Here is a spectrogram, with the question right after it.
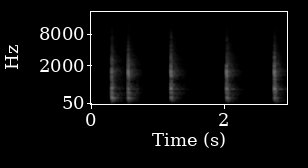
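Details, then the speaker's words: Simulated irregular heartbeat (arrhythmia) played as a demonstration: five sharp, knock-like beats at uneven intervals. "an irregular heartbeat an arrhythmia and these diseases can be devastating scary and some are deadly"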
